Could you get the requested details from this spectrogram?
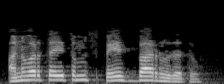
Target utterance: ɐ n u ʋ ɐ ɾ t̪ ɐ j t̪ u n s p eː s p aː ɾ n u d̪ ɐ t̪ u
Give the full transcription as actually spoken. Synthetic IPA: ɐ n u ʋ ɐ ɾ t̪ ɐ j t̪ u m s p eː s b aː ɾ n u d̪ ɐ t̪ u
